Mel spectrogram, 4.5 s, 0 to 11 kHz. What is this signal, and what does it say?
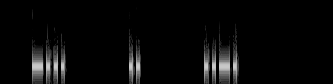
Morse code, heard as a keyed tone, about 25 wpm, spaced as for 9 wpm, 700 Hz. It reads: BIF
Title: USA Call Signs - 6x Character Spacing - 25wpm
